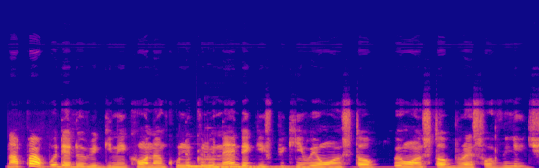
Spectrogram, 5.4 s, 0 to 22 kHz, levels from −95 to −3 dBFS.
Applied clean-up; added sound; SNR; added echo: neural mask model RNNoise.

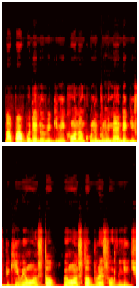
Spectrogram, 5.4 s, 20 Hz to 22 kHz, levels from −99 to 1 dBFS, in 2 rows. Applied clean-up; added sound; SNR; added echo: neural mask model DeepFilterNet 3.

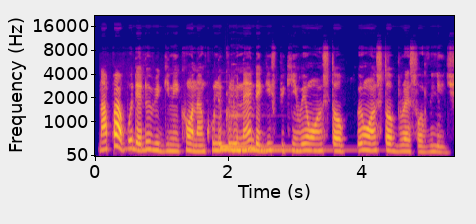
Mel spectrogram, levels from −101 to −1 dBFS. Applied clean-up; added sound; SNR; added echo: none; Ringtone; 9 dB; none.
